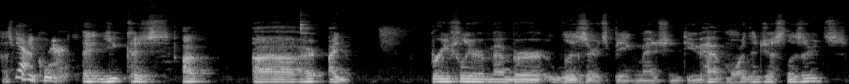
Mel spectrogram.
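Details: Adult male; Ordinary speech.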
